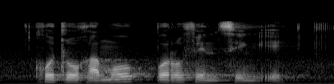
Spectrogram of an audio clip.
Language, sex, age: Tswana, male, 18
